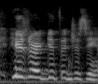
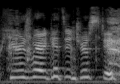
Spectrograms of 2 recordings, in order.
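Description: First: Said in the usual way. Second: Teasing buildup. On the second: Acted.

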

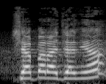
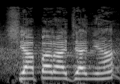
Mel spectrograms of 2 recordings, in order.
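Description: Both takes have the same delivery.

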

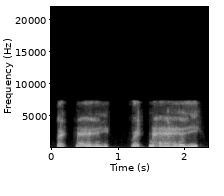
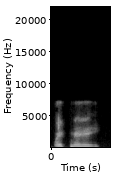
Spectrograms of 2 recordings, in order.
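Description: First: "lick me" climbing higher each time into a hammed-up cry; building mock moan. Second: Soft lick me. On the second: Retold or imitated. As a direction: murmur "Lick me" teasingly under the breath. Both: Acted raunchy quote from movie.

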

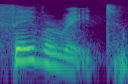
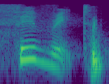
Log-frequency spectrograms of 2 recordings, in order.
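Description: First: "favorite" in three syllables, FAY-vuh-rit; full form. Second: "favorite" in two syllables, FAYV-rit; elided schwa. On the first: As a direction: keep the middle schwa in "favorite". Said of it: "这种省略的方法". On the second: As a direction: drop the middle vowel of "favorite". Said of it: "我们都念成". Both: Shown as a demonstration.

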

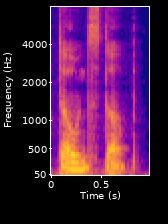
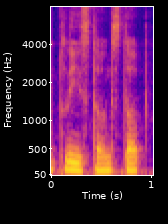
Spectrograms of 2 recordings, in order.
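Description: First: Fading, higher don't stop; softer mock moan. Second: Drawn-out, hammed-up please don't stop; begging in fake bliss; mock pleading moan. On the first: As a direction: trail off in fake bliss. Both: Mock pleasure during a hug.

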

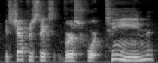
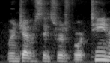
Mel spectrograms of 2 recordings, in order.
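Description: First: "chapter" falling, "fourteen" drawn out slowly; corrective stress. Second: Said in the usual way. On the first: Real, not acted. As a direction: stretch "verse fourteen" to fix it. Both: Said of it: "oh, I lied again".

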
